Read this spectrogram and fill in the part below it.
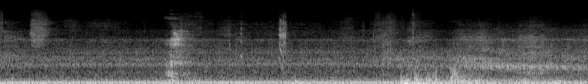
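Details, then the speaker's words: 1987 Peterbilt 362 with 3406B 425 hp CAT diesel, first start after sitting 10–15 years: steady, low, even idle, smooth with no knocking or misfire; engine brakes not working, temperature gauge creeping up, possibly a faulty sender; runs healthy. "But that runs so good, though. Run so smooth. I don't know if you guys can hear how smooth this running damn slow."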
